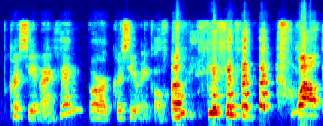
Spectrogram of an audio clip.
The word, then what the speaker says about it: Rangel: Actually, Rangel is correct.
